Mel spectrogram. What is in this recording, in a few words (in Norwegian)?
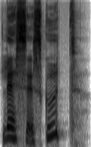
"læssæskut", hemsedalsmaalet tale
